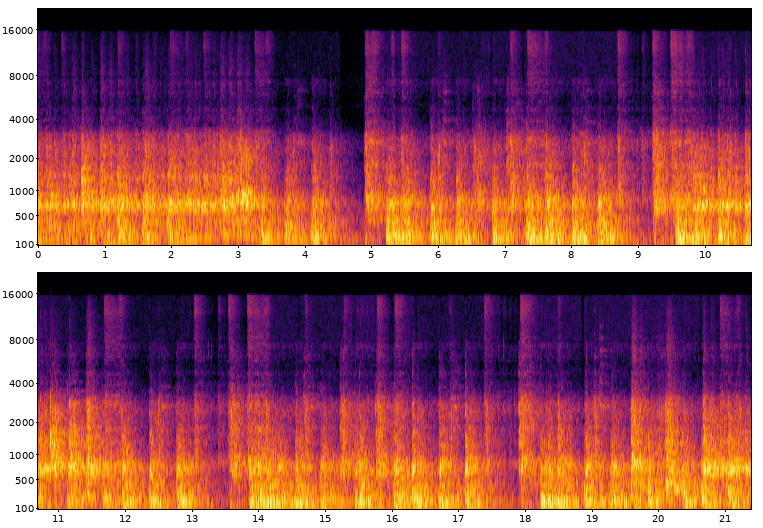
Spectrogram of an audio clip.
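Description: High school drum line of marching drums with a drum kit playing a cadence: fast, dense drumming in phrases that drop away briefly about every four to five seconds.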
